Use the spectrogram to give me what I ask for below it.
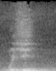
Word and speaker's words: Wien: That looks like wine. Wien. Wien. Wien. Wien. It's German. It's pronounced Wien.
